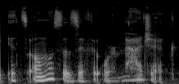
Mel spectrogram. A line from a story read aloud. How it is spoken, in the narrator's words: Then he whispered to Heidi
